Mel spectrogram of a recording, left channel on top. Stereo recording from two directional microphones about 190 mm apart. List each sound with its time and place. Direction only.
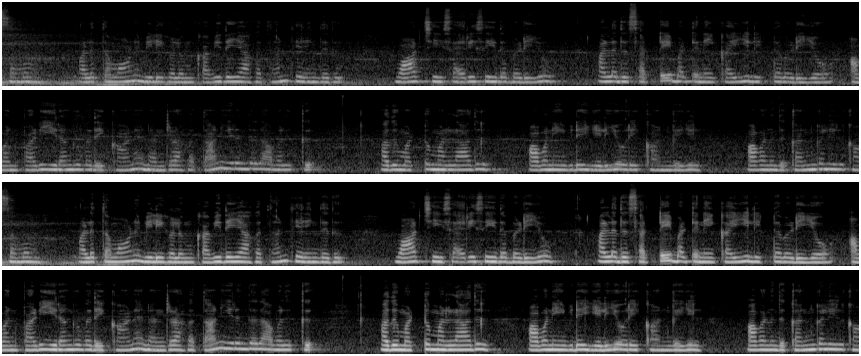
0.8 s a woman's voice: 30° right (ahead or behind)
